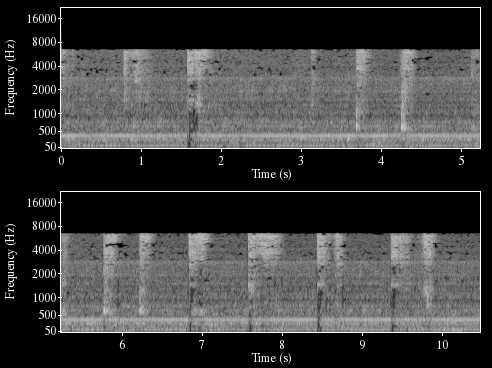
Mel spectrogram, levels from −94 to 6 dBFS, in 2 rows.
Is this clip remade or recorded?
recorded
